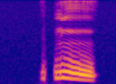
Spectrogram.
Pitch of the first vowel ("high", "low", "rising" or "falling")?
falling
